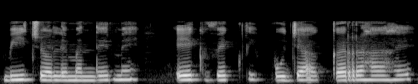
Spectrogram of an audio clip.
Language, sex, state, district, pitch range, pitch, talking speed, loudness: Hindi, male, Uttar Pradesh, Lucknow, 195-215 Hz, 205 Hz, 145 wpm, -15 LUFS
